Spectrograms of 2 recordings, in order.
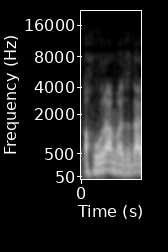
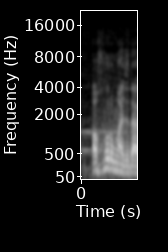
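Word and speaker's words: अहुरा मज़्दा: फारसियों में, जहाँ पर अहूरा मजदा की ये बात करते हैं, अहूर मजदा। अब ये स को ह पढ़ते हैं फारसी, सकार का उच्चारण हकार के रूप में करते हैं, इसीलिए अहूरा को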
